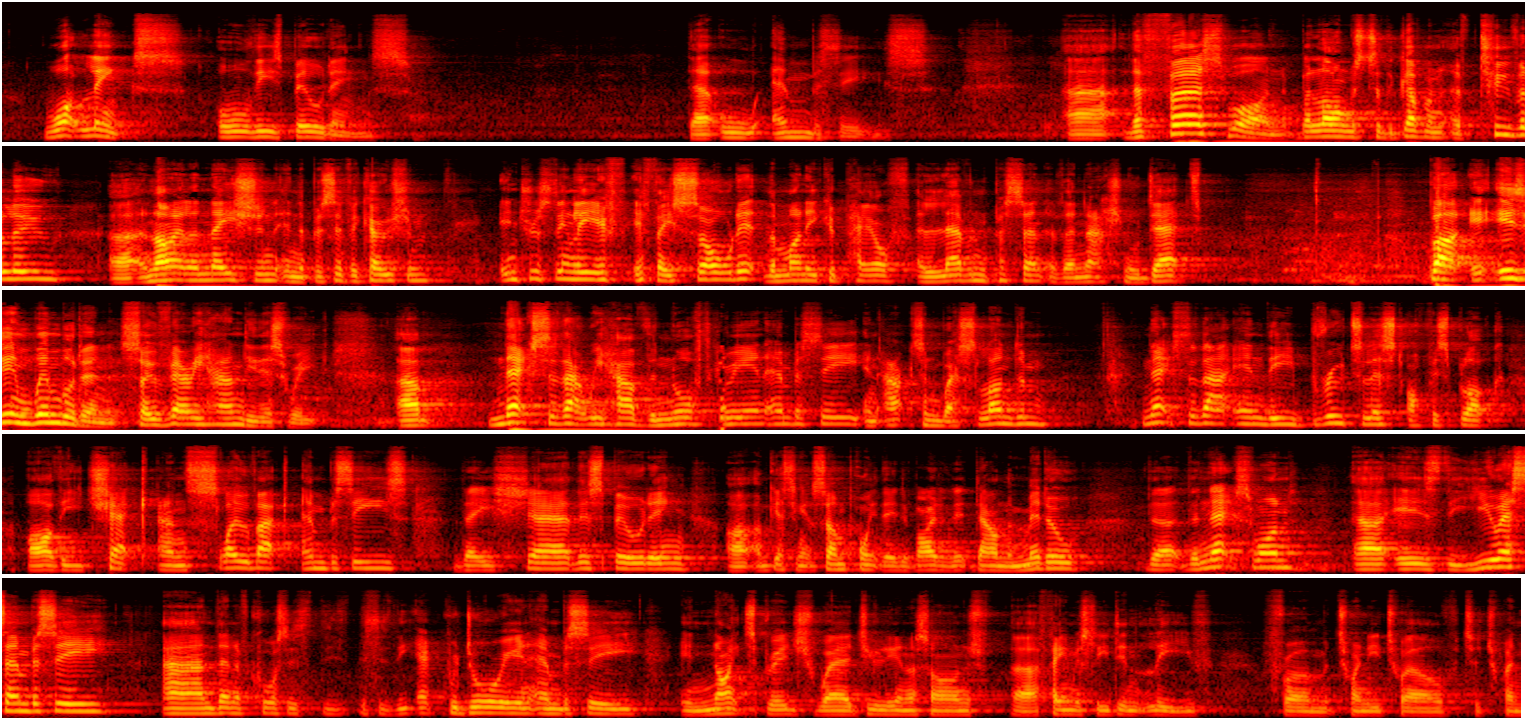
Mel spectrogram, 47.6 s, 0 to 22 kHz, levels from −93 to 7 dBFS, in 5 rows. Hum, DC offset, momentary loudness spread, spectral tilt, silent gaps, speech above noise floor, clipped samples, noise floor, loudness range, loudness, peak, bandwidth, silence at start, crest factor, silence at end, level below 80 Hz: none; under 0.1%; 16 LU; -2.5 dB/octave; none; 38 dB; under 0.1%; -66 dBFS; 9 LU; -28 LUFS; -8 dBFS; 15.5 kHz; 0.25 s; 22 dB; 0 s; -66 dBFS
